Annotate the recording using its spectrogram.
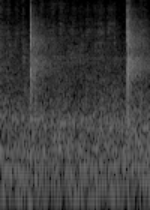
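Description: Chalk tapping on a chalkboard during writing: two sharp ticks a little over a second apart, against near silence.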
